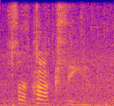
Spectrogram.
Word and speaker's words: Sarcoxie: Sarcoxie.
